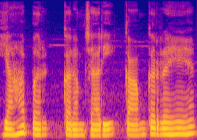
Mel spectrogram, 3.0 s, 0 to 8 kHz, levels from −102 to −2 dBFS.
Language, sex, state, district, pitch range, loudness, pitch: Hindi, male, Madhya Pradesh, Bhopal, 115-130 Hz, -15 LUFS, 120 Hz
